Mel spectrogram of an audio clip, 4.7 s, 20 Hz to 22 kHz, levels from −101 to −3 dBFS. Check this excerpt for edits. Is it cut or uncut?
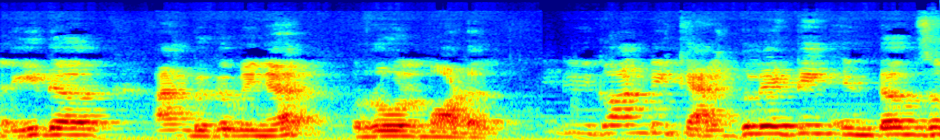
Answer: cut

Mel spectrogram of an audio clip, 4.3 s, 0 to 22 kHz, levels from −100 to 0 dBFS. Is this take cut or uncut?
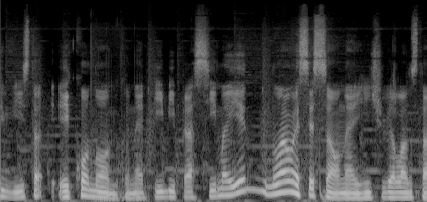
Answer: uncut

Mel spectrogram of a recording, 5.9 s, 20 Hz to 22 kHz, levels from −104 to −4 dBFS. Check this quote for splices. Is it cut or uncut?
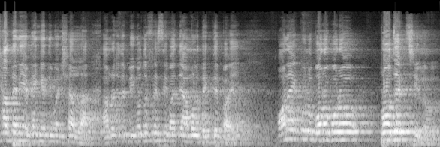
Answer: cut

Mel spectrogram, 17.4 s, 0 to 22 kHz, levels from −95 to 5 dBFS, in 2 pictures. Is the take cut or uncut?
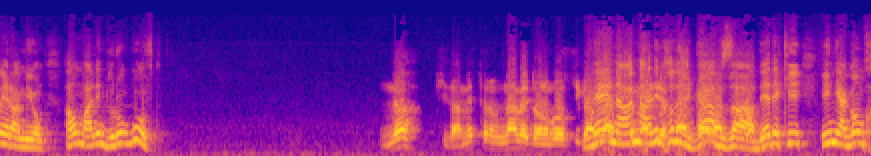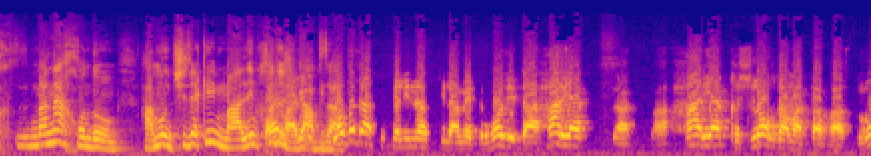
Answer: uncut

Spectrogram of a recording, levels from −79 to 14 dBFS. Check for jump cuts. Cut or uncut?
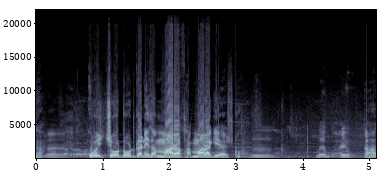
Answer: uncut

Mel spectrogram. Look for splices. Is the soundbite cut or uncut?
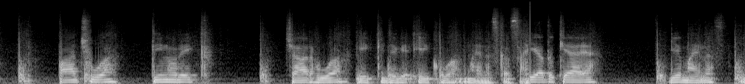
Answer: cut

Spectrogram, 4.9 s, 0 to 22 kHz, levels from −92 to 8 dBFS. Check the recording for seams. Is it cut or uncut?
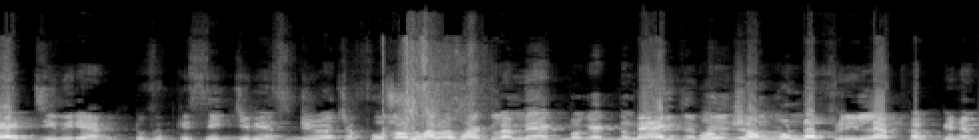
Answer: cut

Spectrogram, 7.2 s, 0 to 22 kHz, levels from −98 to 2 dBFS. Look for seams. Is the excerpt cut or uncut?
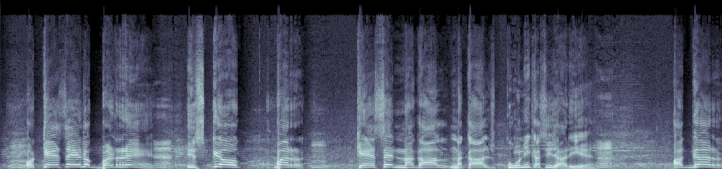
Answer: uncut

